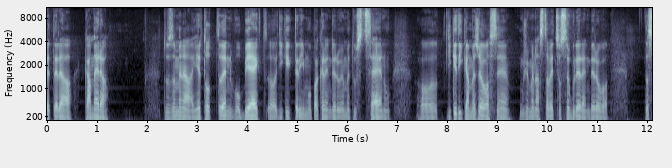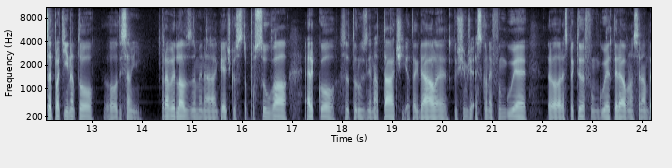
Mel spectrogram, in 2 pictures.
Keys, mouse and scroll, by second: 1.0 right click, 12.1 g, 13.7 click, 14.4 g, 15.0 click, 15.3 g, 15.9 click, 16.6 r, 19.0 right click, 20.1 s, 20.9 click, 22.2 middle click, 22.9 middle click, 23.3 s.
